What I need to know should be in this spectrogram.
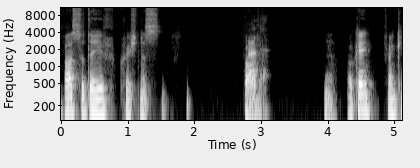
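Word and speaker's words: Vāsudeva: So Vasudeva, so with the line above the A, it's Krishna. It's Krishna. So it's pronounced Vasudeva, exaggerating the prolonged And pronunciation. Vasudeva, Krishna's father.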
